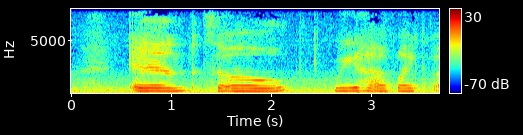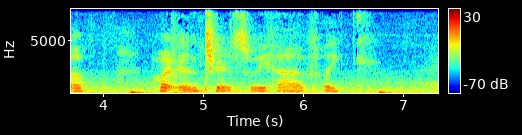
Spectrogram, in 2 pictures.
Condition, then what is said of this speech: Cerebral palsy. Like, it's kind of hard to, like, say what I want them to sound like out loud.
